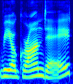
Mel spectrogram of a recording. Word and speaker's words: Rio Grande: Rio means river, and you and I are both pronouncing it Rio Grande to try to capture its Spanish origins. You will hear people say the Rio Grande, which is a sort of Englishified version of that.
